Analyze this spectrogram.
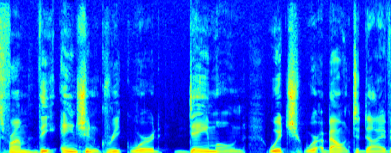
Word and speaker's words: daimon: daimons in modern discussions, the latter is generally transliterated into English as d a i m o n, and it often maintains a unique pronunciation. Because I can't rely on spelling to convey meaning in this format of audio podcasting, in order to maintain clarity over the course of this show, I'm going to use the two distinct pronunciations demon and daimon when each is appropriate.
